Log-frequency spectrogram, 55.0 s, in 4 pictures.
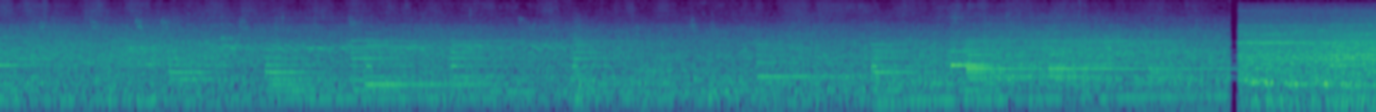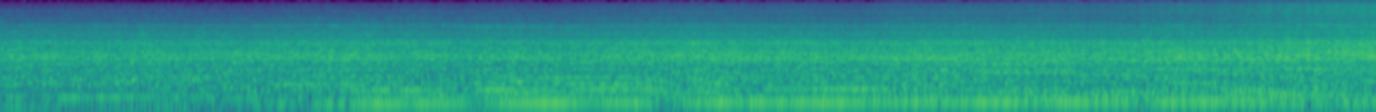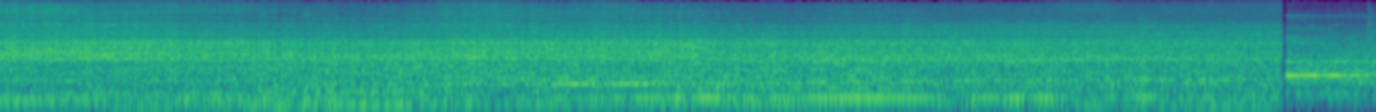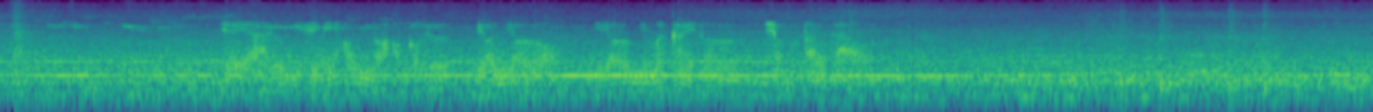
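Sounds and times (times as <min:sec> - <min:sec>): train engine hum and rumble: 0:00.0 - 0:55.0
steady tone: 0:17.4 - 0:52.3.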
